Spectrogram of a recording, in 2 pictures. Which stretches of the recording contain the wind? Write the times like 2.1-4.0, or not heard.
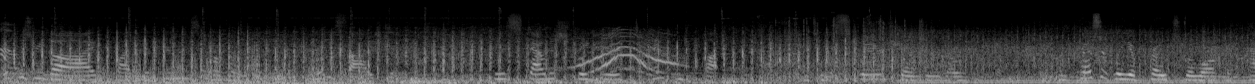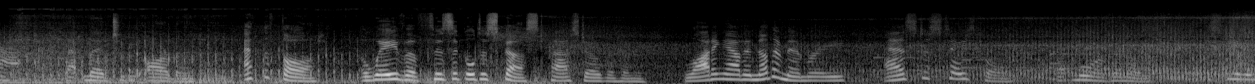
0.0-18.4.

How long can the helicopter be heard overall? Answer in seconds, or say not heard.
25 s.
